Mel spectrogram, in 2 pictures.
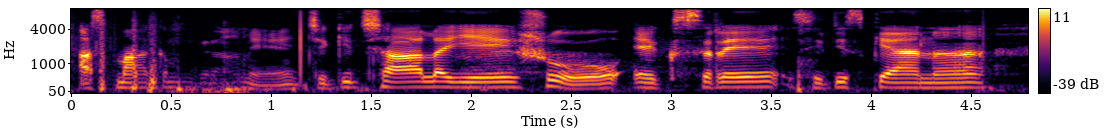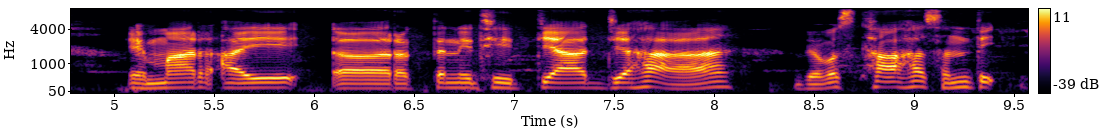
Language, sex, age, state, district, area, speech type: Sanskrit, male, 18-30, Karnataka, Bagalkot, rural, spontaneous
